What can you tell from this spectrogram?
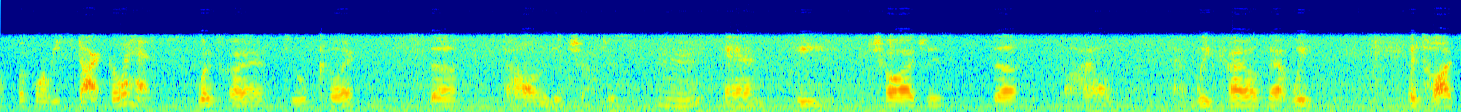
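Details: Adult outpatient in speech-language therapy for fluent aphasia of neurological origin such as stroke or traumatic brain injury; fluent aphasia.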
